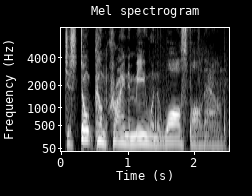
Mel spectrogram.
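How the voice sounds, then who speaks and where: A man's voice: mid-range voice, expressive, normal speed, a little hiss or hum, lightly acted. Man playing a terse, brooding young hero. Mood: tense, defiant. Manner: curt, serious. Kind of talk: video game cutscene acting.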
